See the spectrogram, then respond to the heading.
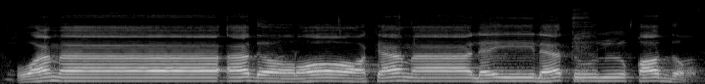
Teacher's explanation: تو یہاں پہ جو قدر ہے دال کو قلقلہ کریں گے اور را کو موٹا کریں گے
